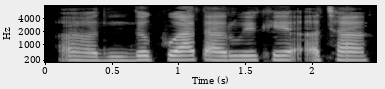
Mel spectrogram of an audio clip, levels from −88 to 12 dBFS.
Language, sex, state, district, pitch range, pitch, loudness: Halbi, female, Chhattisgarh, Bastar, 205-215 Hz, 210 Hz, -20 LUFS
